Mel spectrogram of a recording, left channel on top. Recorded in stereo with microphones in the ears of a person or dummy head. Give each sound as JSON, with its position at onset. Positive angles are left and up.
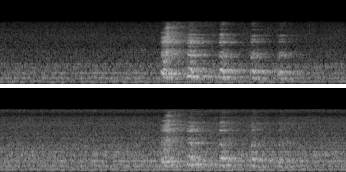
{"t": 1.6, "sound": "a giggle", "side_deg": 10, "distance_m": 3.0}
